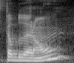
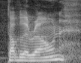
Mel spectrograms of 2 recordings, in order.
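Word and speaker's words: Toblerone: a Swiss uh uh it's a Swiss cake I mean chocolate thing so if it's German then it's tobleron to to toon maybe I don't know tobleron that it it doesn't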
